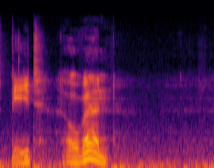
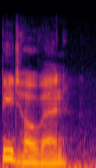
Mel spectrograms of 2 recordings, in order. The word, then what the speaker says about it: Beethoven: spelled with two e's i immediately want to pronounce his beat oven as in b and hoeven but i'm using all the fibers of my being to prevent mispronouncing the name beethoven beethoven is about a saint bernard that lost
